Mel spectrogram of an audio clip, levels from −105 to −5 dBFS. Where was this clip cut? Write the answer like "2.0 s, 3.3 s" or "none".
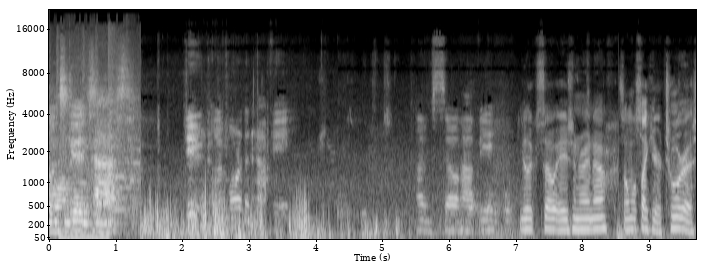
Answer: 1.3 s, 4.3 s, 8.5 s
